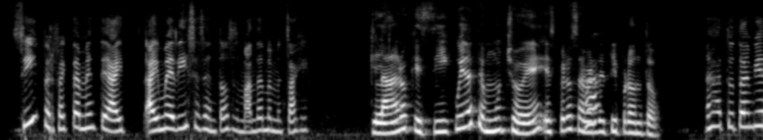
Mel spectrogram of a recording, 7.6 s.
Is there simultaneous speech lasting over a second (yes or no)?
no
